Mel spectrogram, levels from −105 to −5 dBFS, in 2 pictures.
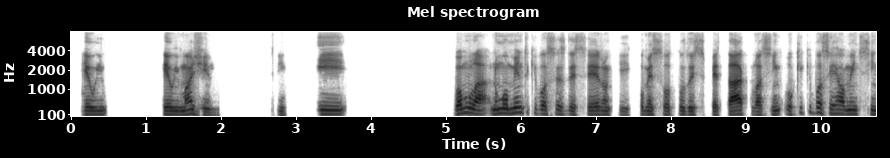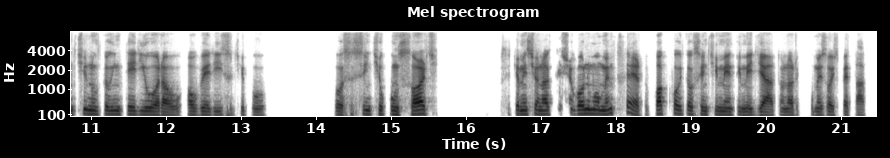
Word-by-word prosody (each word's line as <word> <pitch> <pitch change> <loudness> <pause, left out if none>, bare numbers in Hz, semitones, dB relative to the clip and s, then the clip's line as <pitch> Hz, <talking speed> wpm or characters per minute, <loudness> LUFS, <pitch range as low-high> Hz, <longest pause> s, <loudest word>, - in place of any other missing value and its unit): Eu 120 0 +2
im 125 0 -2 0.8
eu 125 0 +4
imagino, 120 -5 +1 0.8
sim, 115 -1 -8 0.4
e 135 -1 +2 1.5
Vamos 165 +4 +6
lá, 135 -2 +5
no 145 - +3
momento 165 +4 +4
que 160 - -14
vocês 140 -2 -3
desceram 125 0 -1
que 110 -1 -12
começou 120 -1 -3
todo 120 0 -6
o - - +2
espetáculo, 120 +2 +3
assim, 125 +4 -2
o 130 - -2
que 175 +8 -13
que 185 - -14
você 170 -4 -1
realmente 140 -2 +1
sentiu 135 +3 -2
no 135 -2 +1
teu 125 +1 -2
interior 120 -3 0
ao 100 +1 0
ao 115 0 -1
ver 110 -1 -2
isso 115 -1 -9
tipo, 105 -2 -11 0.9
você - - -5
se - - -16
sentiu 135 -1 -3
com 130 -1 -1
sorte? 130 +4 +4 0.8
Você - - -31
tinha 135 - -3
mencionado 130 0 +1
que - - -23
você - - -12
chegou 140 0 +2
no 150 - +6
momento 140 +1 +2
certo, - - -2
qual 145 0 +5
que 140 - -27
foi 150 - 0
o - - -6
teu 130 -1 -2
sentimento 120 -3 -3
imediato 105 -1 0
na 105 0 -1
hora 105 +1 -5
que - - -50
começou 110 0 -4
o - - -1
espetáculo? 95 -2 -7
125 Hz, 170 wpm, -23 LUFS, 115-140 Hz, 1.5 s, Vamos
